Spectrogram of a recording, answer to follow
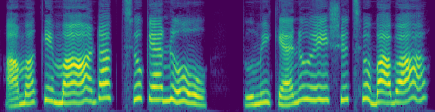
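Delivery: put-on drawn-out, quavering old mother voice. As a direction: answer as a wary old mother, words stretched.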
